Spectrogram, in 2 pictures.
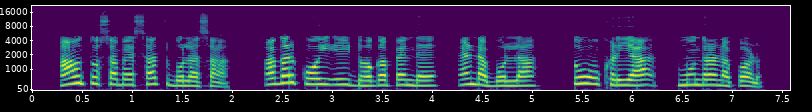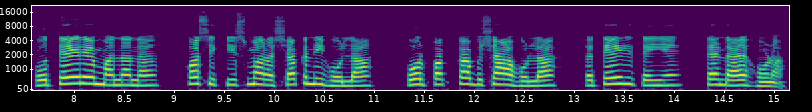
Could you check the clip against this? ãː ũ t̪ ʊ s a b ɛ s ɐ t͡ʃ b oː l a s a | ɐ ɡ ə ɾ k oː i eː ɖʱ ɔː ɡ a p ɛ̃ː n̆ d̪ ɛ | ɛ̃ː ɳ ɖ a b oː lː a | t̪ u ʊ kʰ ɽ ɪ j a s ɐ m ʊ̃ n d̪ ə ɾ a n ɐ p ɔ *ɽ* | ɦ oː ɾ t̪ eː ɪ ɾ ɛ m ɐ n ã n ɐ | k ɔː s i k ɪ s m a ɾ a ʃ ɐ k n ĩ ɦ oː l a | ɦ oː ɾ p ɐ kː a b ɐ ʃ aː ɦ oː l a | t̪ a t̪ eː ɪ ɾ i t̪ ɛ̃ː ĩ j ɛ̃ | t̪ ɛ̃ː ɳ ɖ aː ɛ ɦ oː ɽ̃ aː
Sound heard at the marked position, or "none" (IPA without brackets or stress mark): ɽ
